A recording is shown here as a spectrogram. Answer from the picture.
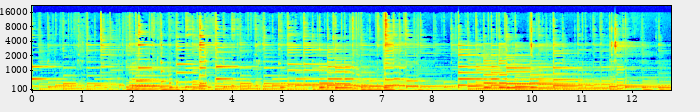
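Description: Solo acoustic guitar played fingerstyle, a continuous run of plucked notes and chords that gets louder about two seconds in.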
